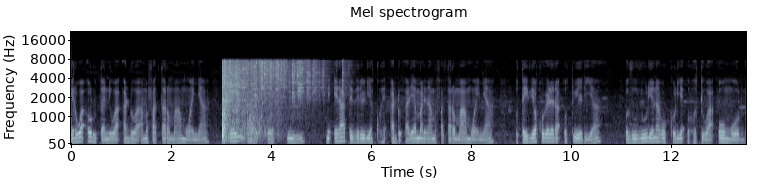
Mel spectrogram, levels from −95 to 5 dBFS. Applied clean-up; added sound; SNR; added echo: none; Shatter; -4 dB; none.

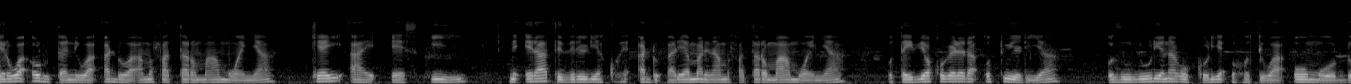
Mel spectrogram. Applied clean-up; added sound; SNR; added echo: none; none; none; none.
